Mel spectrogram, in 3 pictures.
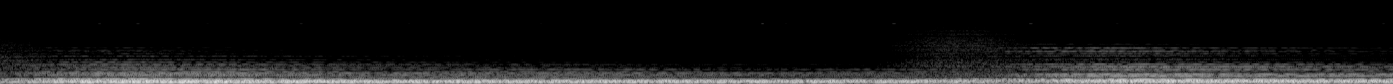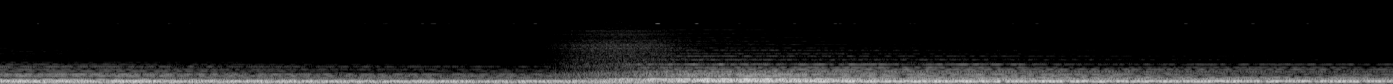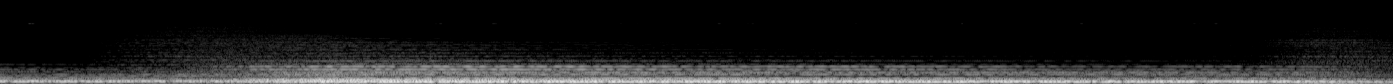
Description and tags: somewhere under the sea
guitar armonics with fade in effects. The whole track has been slowed down.
the mix has been created with the free software "Audacity" and recorded with a simple microphone.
